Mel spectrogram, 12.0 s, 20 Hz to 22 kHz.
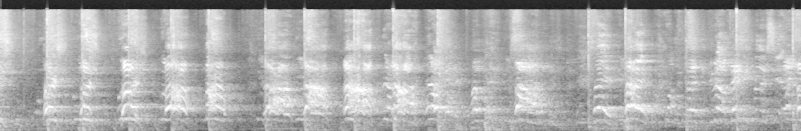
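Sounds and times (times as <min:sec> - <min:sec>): loud shouting: 0:00.0 - 0:12.0.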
